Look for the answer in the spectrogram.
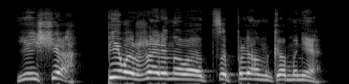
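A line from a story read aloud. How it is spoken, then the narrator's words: Young man shouting. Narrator (Russian): кричал не я, а паренек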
